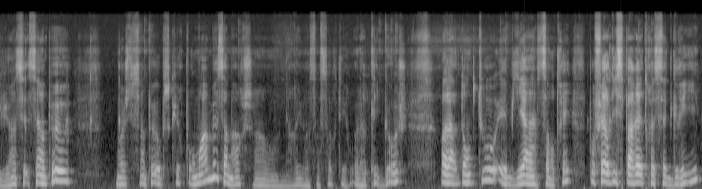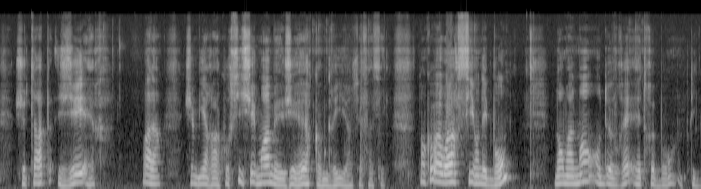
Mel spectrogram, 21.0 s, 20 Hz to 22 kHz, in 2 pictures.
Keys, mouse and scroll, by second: 0.0-0.8 scroll up 2, 1.1-1.7 scroll up 2, 1.7-3.1 scroll up 1, 4.9 click, 5.9-7.8 scroll down 1, 7.8 scroll down 1, 8.0 middle click, 11.8-12.7 typing, 16.6 click, 16.8-18.0 middle drag, 18.0 click, 20.7 middle click.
